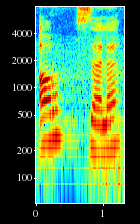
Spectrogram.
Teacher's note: را حالانکہ ساکن ہے لیکن ہم نے اسے پر کیوں پڑھا؟ کیونکہ اس سے پہلے زبر موجود ہے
